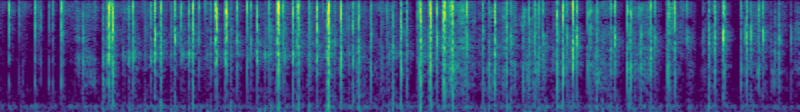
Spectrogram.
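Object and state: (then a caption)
Paperback book with glossy cover. Long nails rapidly tap and scratch the glossy cover and edge of a solid paperback Monet picnic book. The result is a dense run of short, dry, bright clicks and scratchy rasps with almost no ring, over a faint low hum.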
